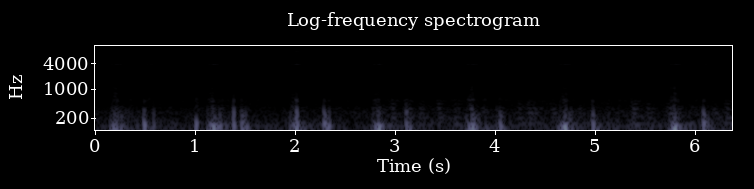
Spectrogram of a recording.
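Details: Adult heart auscultation with a stethoscope in left lateral decubitus position; steady paired low thumps about 65 beats a minute with a soft low rumble between beats: heart sounds.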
